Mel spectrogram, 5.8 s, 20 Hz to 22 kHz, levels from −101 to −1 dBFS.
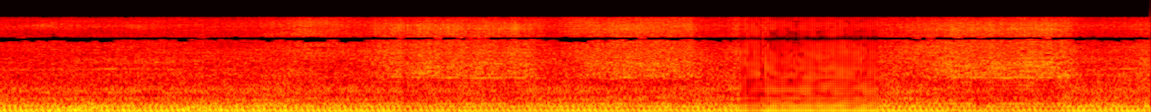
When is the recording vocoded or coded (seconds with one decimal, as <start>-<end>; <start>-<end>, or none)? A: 3.7-4.4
